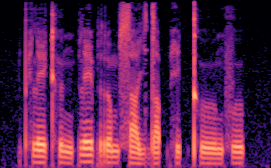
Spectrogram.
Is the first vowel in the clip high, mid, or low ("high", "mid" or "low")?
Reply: mid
